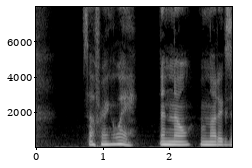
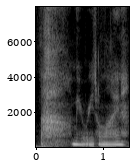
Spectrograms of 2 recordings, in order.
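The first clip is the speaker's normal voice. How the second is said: whisper; 7 dB quieter than usual. Acted. Whispering before reading poem.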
